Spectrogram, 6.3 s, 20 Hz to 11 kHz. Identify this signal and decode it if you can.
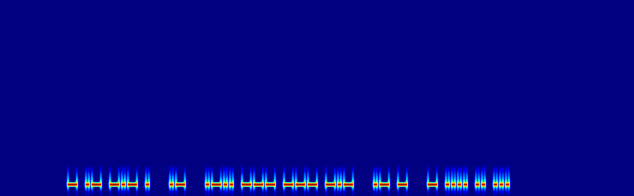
Morse code, heard as a keyed tone, about 40 wpm, 700 Hz. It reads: TAKE A LOOK AT THIS
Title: Sets of 5 Words 40wpm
